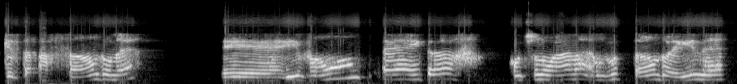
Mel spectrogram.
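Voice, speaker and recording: A meeting host on a video call, wrapping up slowly and haltingly. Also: medium pitch, lively intonation, bright, forceful tone, no room sound, low-quality recording. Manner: slow, halting closing remarks.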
